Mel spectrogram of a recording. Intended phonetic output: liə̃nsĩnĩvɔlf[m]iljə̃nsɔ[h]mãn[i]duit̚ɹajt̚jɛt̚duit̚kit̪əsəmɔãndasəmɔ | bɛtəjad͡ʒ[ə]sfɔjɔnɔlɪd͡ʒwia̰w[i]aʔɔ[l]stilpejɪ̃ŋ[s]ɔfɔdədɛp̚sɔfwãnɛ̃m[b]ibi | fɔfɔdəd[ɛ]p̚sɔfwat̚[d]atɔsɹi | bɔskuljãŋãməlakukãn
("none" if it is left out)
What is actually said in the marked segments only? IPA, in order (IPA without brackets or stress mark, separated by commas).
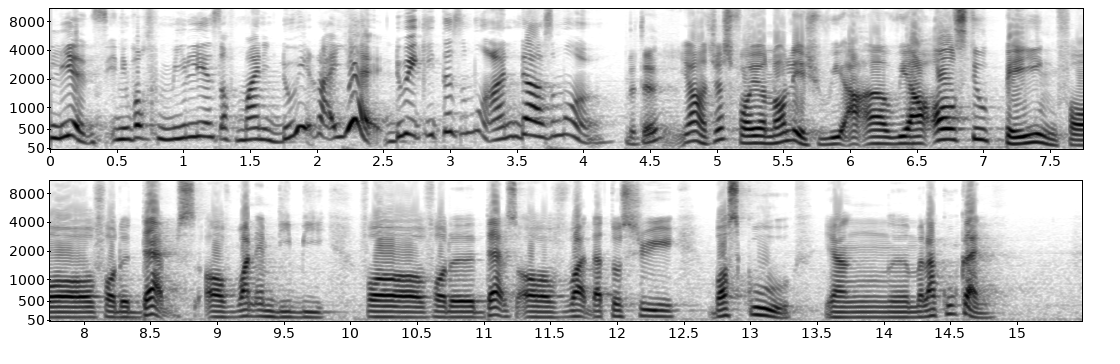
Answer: m, f, i, a, i, l, f, d, ɛ, d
